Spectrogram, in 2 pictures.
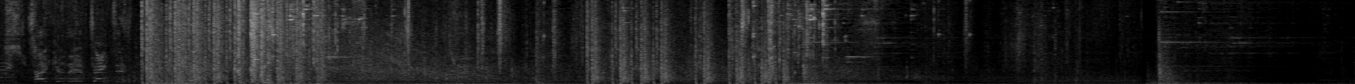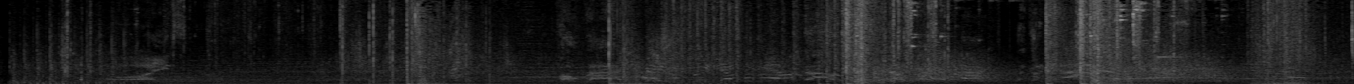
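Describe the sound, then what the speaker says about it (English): Machine-gun bursts and scattered gunshots crack through a video game battle, some loud and close, others distant. The fire comes in irregular clusters with lulls between, and faint in-game voices sound now and then. "Spotted a machine gun!"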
